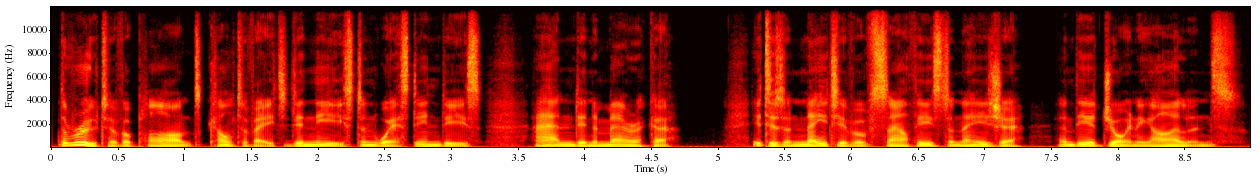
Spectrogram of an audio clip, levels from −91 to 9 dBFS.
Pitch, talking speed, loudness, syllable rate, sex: 100 Hz, 175 wpm, -19 LUFS, 5.3 syllables/s, male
